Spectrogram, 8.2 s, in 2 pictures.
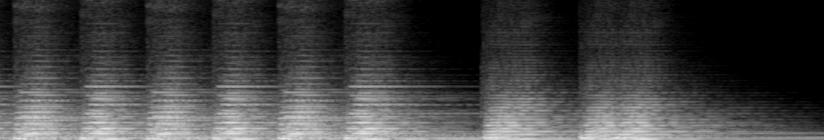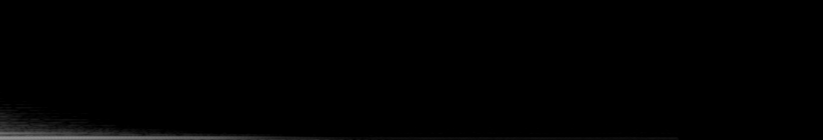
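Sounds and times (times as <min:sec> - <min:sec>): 
orchestra: 0:00.0 - 0:04.2.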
